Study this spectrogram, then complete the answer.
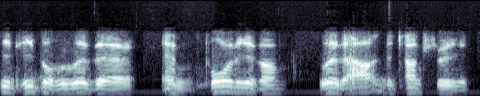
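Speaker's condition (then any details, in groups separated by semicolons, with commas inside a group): Muscular dystrophy; congenital, extremely rare type, exact type unknown, myotubular myopathy ruled out about 4 years ago; about 30 years old, hospitalized every 3 to 6 weeks until age 7, plays power soccer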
